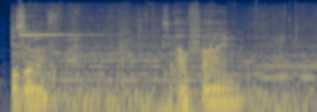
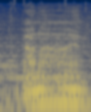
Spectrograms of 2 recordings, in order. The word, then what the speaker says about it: Alfheim: Alfheim. Anaheim.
